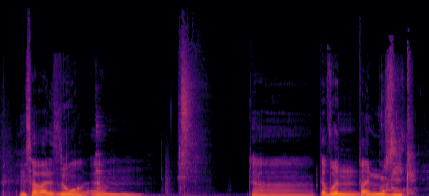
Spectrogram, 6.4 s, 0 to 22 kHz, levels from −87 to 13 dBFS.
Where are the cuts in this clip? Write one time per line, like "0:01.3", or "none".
0:04.7
0:05.4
